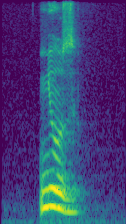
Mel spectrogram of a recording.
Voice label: "нюз", Komi

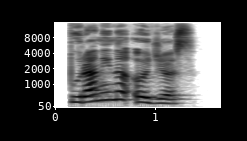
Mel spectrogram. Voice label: пыранінӧ ӧдзӧс, f

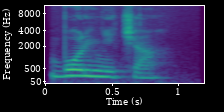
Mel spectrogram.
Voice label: "больнича" kpv f

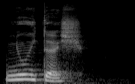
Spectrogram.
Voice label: "нюйтӧсь", Komi

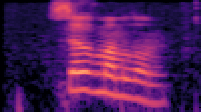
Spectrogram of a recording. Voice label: "сӧвмӧмлун", Komi

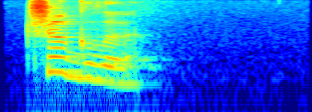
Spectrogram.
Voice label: "тшыглы", Komi

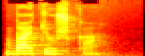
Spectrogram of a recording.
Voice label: "батюшка" kpv f

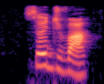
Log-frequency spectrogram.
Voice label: "сӧдз ва", Komi

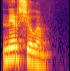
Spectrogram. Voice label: "нэр сьӧлӧм", Komi

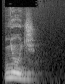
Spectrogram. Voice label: "нюдз", Komi

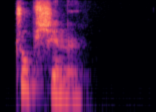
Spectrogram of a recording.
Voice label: "тшупсьыны", Komi

